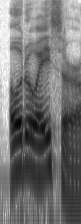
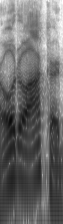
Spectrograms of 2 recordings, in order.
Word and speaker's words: Odoacer: the Germanic ruler General odoacer oakar depending on how you pronounce it is able to oust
